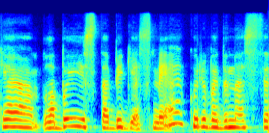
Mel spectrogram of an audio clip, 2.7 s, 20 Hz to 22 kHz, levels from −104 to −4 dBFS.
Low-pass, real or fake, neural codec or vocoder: 14.4 kHz; fake; autoencoder, 48 kHz, 128 numbers a frame, DAC-VAE, trained on Japanese speech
